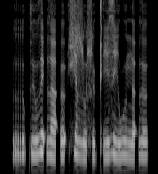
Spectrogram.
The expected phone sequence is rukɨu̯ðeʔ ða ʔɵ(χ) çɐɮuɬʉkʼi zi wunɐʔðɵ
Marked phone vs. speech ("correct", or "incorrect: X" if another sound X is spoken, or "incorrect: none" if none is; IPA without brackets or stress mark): incorrect: ʔ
